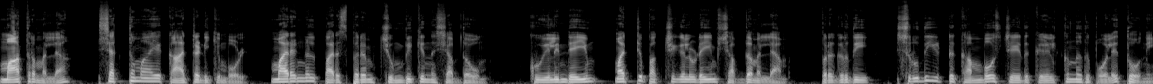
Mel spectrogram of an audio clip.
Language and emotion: Malayalam, neutral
